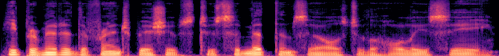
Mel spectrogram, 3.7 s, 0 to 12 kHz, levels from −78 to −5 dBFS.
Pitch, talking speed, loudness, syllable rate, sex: 85 Hz, 190 wpm, -18 LUFS, 5.2 syllables/s, male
